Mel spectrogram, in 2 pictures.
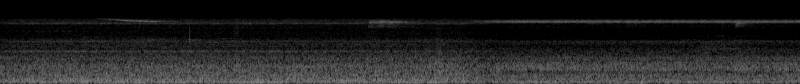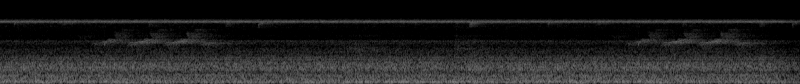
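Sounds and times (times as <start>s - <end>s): high-pitched insect trill: 14.1s - 15.7s.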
